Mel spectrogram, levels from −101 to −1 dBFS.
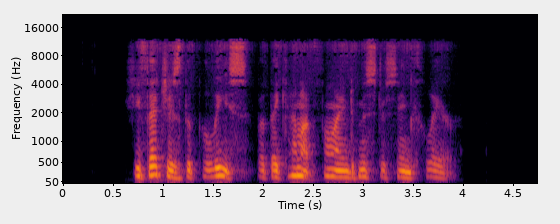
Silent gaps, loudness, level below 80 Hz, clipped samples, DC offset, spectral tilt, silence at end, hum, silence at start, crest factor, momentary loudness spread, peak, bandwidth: none; -33 LUFS; -70 dBFS; under 0.1%; under 0.1%; -5 dB/octave; 0.9 s; none; 0.7 s; 20 dB; 8 LU; -14 dBFS; 12.5 kHz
